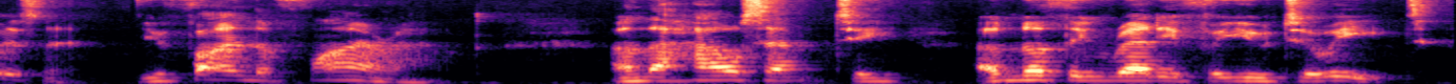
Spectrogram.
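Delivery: ordinary talk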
